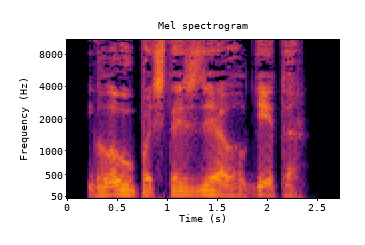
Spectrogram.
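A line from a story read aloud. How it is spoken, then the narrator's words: Grumbling. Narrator (Russian): пробурчал Крёнер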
